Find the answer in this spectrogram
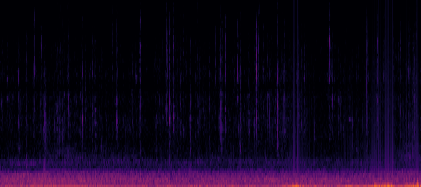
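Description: Light crackling and ticking of a wood fire's glowing embers over a low, steady rumble. From about three seconds in, loud, irregular low thuds come in.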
